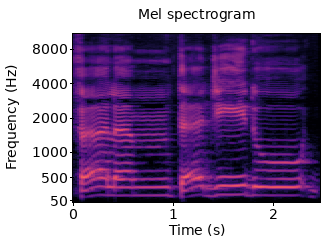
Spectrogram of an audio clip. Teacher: اتي بالمخرج الشفوي والخيشومي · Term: ميم مظهرات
